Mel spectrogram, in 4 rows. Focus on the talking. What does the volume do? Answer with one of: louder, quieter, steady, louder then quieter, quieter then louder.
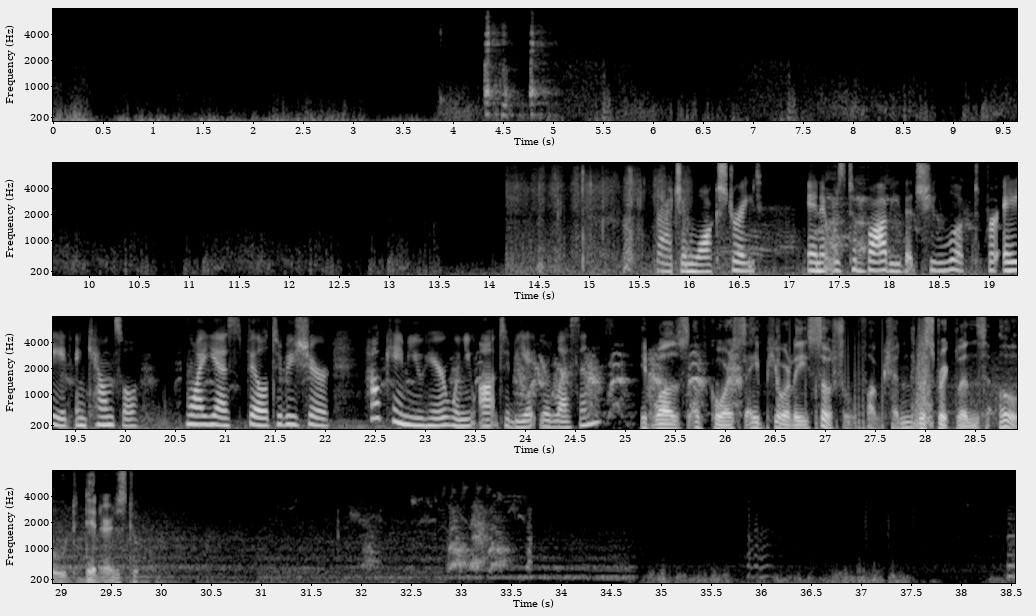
steady.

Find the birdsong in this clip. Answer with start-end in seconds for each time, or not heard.
not heard.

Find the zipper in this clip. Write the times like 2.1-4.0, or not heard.
14.2-16.1.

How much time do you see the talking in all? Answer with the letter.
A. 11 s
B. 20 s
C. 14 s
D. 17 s
C.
